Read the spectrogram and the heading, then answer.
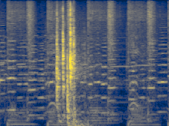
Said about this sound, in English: Suddenly the door opened.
